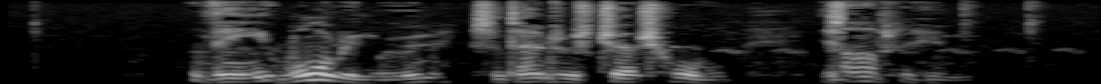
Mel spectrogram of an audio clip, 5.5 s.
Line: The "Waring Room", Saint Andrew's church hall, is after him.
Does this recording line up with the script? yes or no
yes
